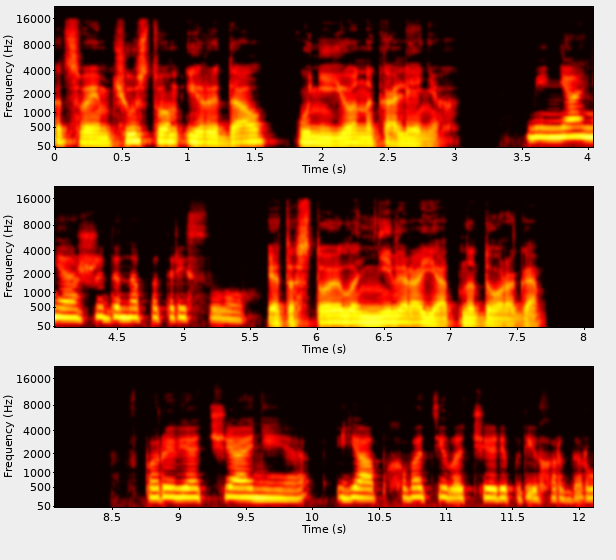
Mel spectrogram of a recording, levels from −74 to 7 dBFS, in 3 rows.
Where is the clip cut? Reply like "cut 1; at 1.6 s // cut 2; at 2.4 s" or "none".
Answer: cut 1; at 3.3 s // cut 2; at 5.6 s // cut 3; at 8.5 s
